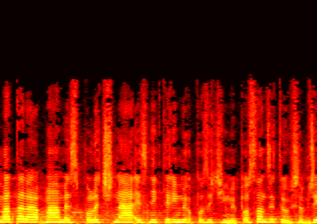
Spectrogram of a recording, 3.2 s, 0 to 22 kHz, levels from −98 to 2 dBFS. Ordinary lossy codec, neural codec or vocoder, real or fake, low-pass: MP3, 64 kbps; codec, 44.1 kHz, 7.8 kbps, Pupu-Codec; fake; 14.4 kHz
